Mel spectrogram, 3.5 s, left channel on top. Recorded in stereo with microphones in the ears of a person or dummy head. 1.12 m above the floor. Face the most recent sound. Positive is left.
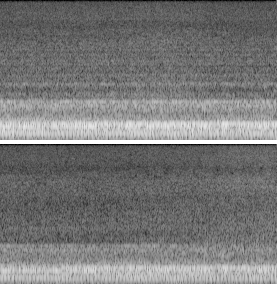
No sound to turn to.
